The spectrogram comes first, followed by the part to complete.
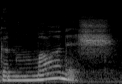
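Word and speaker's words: mbainis: you'll say tamagdal whoa monish i'm going to the wedding the m took over the sound of the b in banish and monish now an exception to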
